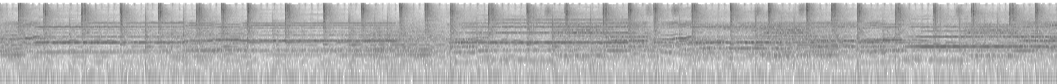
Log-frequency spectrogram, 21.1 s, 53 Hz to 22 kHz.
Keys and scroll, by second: 10.2 i, 17.9 i, 19.7 Tab.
